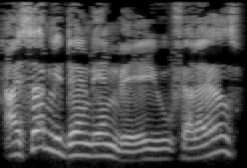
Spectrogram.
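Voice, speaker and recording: A man's voice: fairly high pitch, very animated, moderate pace, pitched above the performer's own voice. Man reading: dithering posh English secretary, exaggerated upper-class accent, dull lo-fi sound. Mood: flustered posh. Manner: flustered, dithering, pompous. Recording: dull lo-fi recording.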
